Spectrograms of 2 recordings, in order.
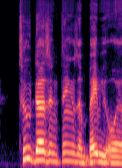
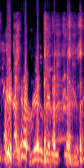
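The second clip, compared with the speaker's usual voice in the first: high, laughing repeat; laughing echo; 12 semitones higher than usual. Real, not acted. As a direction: say it through a laugh.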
